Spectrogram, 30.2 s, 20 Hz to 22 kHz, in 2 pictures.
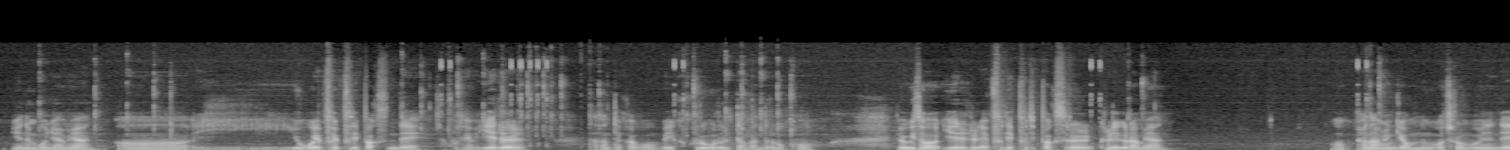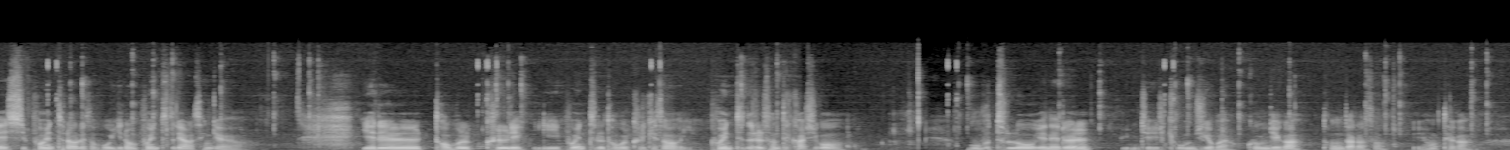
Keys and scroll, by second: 24.0 m.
